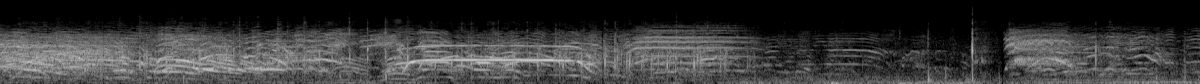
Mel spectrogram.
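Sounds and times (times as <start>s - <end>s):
high-pitched voices cheering: 0.0s - 7.7s.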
